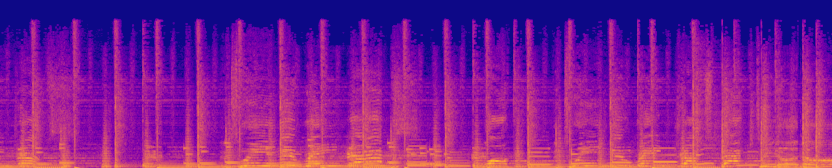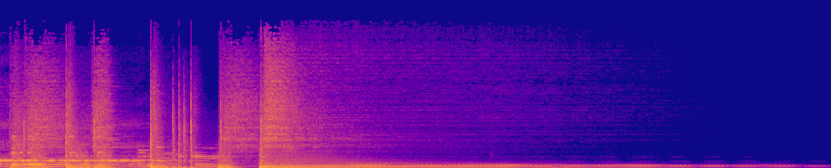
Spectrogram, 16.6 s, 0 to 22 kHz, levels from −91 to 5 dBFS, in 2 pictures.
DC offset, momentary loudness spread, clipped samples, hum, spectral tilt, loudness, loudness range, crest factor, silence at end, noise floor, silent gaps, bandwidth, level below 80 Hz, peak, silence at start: under 0.1%; 15 LU; under 0.1%; none; -4.5 dB/octave; -20 LUFS; 15 LU; 20 dB; 1.1 s; -52 dBFS; none; over 20 kHz; -32 dBFS; 0 dBFS; 0 s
